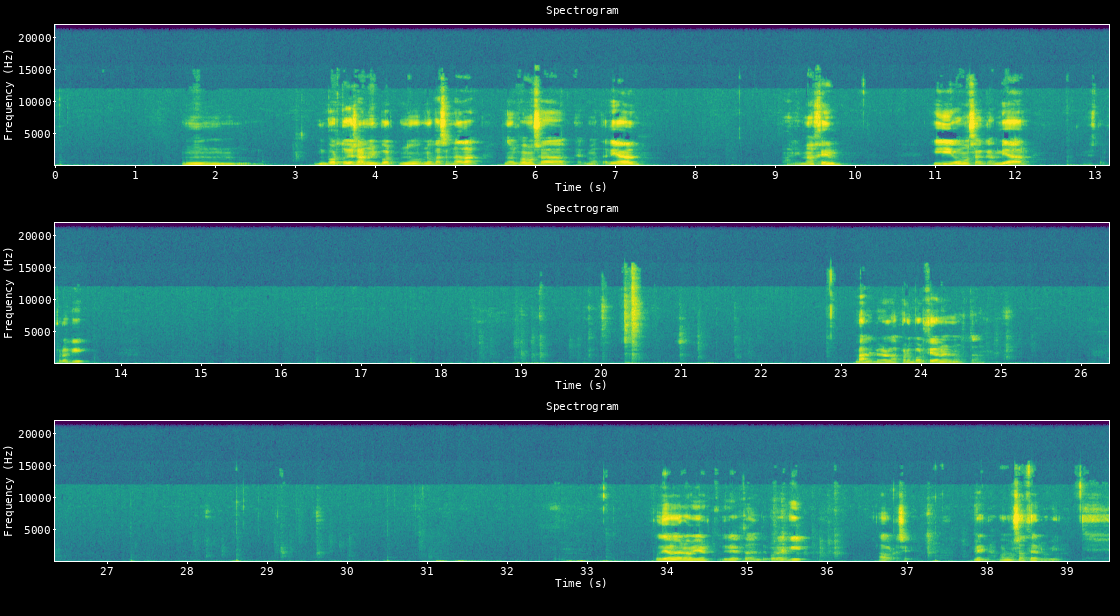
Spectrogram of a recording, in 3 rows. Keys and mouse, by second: 6.4-12.5 drag, 13.7-18.9 drag, 18.9 r, 21.0 z, 22.0-25.9 shift+middle drag, 24.8 s, 27.4 click, 28.1 s, 28.7 click, 28.9-30.6 ctrl+middle drag, 29.8 g, 30.6 click, 35.9 Escape, 36.8 right click, 37.2 x, 37.7 shift+a.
